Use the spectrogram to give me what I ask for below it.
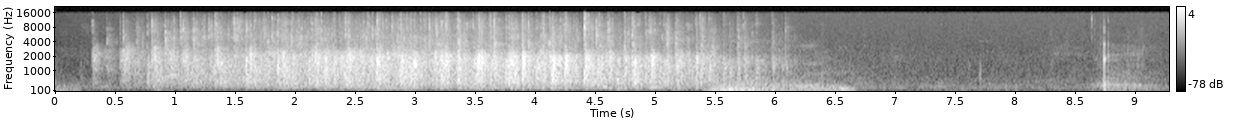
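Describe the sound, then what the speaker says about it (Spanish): A ceremony audience applauds new doctoral graduates at a university conferral. Brisk clapping starts abruptly, holds strong for about six seconds, then dies away into near silence, with a faint thump near the end. "Damos un aplauso de felicitación a los nuevos doctores del área de Ciencias Exactas y Naturales"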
